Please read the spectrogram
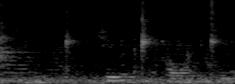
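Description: Finger snaps, three in an even row about three-quarters of a second apart, counting off the tempo for the band to come in, with faint low voices underneath.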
